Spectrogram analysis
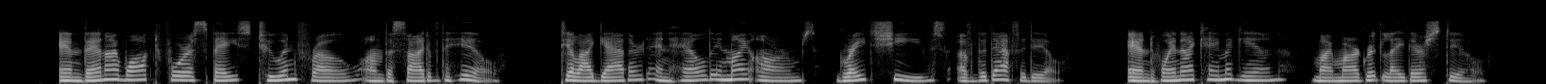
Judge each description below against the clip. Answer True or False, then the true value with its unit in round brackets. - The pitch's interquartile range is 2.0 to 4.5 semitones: True (3.7 semitones)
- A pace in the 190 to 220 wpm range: False (150 wpm)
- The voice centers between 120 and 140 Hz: False (180 Hz)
